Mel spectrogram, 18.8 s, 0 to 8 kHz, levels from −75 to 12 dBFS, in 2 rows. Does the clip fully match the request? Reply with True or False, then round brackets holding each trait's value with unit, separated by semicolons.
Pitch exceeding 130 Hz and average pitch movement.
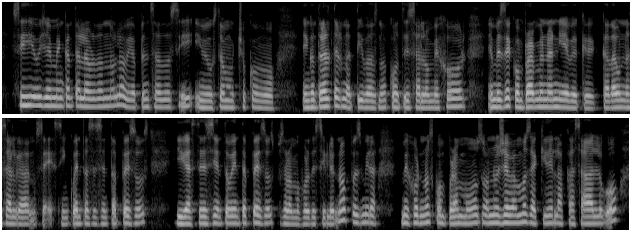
False (190 Hz; 2.2 semitones)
